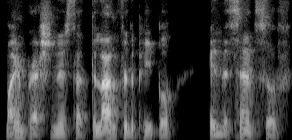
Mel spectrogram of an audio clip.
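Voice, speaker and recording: A man's voice: on the low side, fairly even intonation, fast, slightly rough. A man hosting a podcast, interviewing in a conversational way. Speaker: podcast host.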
